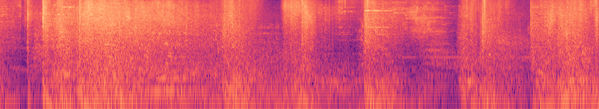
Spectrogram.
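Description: Magic spells and weapons clash in a noisy fantasy battle.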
